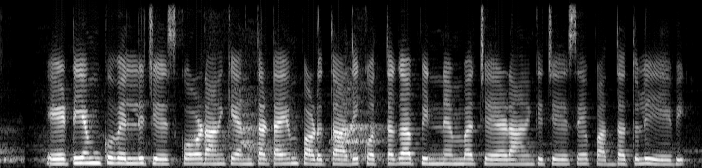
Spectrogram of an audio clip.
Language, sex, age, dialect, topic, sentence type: Telugu, female, 18-24, Telangana, banking, question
